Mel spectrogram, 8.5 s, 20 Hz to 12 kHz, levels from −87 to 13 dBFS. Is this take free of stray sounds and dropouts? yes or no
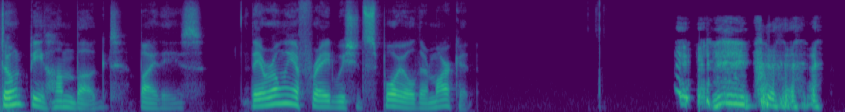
no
